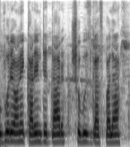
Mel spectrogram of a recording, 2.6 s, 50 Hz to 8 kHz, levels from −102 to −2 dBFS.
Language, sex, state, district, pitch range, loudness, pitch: Bengali, male, West Bengal, Cooch Behar, 155-180 Hz, -14 LUFS, 165 Hz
